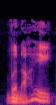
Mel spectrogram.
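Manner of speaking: usual speaking voice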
